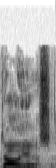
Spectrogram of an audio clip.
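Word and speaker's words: D'Aloisio: How you pronounce that. Dalioso. Yes. According, that's how Marissa Meyer pronounced it.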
